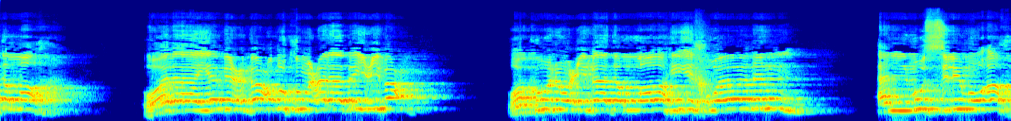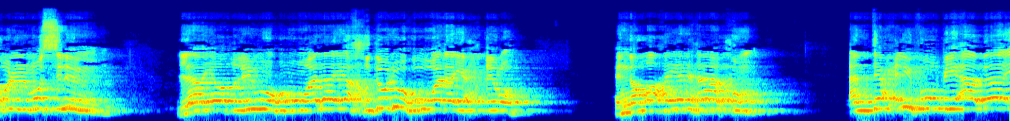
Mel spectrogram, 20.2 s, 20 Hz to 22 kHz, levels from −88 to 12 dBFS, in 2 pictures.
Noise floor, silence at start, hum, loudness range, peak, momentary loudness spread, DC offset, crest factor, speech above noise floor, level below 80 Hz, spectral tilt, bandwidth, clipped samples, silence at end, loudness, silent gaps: -73 dBFS; 0 s; none; 2 LU; -2 dBFS; 8 LU; under 0.1%; 14 dB; 59 dB; -70 dBFS; -2 dB/octave; 15.5 kHz; under 0.1%; 0 s; -15 LUFS; none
